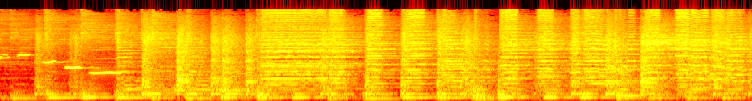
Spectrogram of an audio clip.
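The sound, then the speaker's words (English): Near the start, a few short, bright whistled notes, like a person mimicking a birdcall, ring out over loud, full band music with pounding bass and drums that carries on afterward. “Oh, he like whistles pretty. Yeah, like a bird.”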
